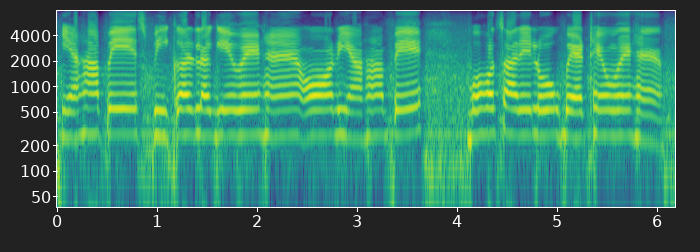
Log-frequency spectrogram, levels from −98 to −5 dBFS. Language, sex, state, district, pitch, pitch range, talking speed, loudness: Hindi, female, Rajasthan, Bikaner, 265 Hz, 260-270 Hz, 145 wpm, -11 LUFS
